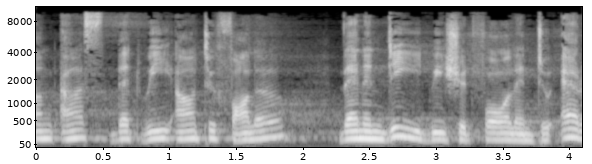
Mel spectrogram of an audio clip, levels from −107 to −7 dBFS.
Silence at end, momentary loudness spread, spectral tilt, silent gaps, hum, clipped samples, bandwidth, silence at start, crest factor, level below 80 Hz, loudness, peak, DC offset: 0 s; 6 LU; -4 dB/octave; none; none; under 0.1%; 10 kHz; 0 s; 20 dB; -58 dBFS; -19 LUFS; 0 dBFS; under 0.1%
